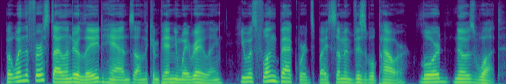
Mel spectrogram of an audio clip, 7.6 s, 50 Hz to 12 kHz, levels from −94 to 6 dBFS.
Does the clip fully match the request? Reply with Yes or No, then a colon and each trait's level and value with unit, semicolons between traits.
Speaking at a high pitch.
No: low, 135 Hz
